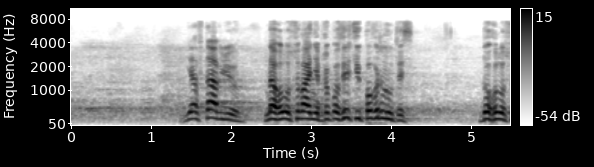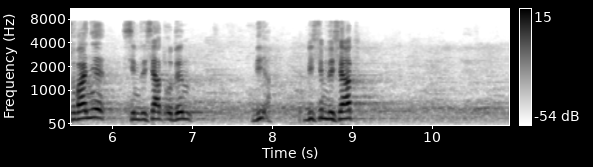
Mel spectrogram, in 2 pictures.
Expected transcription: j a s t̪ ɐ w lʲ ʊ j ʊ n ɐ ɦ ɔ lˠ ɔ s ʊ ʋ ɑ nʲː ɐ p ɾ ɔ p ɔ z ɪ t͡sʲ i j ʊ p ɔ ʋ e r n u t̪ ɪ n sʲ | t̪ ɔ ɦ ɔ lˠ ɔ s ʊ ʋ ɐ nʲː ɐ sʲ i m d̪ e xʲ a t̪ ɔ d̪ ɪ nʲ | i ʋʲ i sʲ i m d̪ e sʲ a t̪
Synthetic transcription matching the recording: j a s t̪ ɑ w lʲ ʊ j ʊ n ɐ ɦ ɔ lˠ ɔ s ʊ ʋ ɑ nʲː ɐ p ɾ ɔ p ɔ z ɪ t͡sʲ i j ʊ p ɔ ʋ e r n u t̪ ɪ sʲ | d̪ ɔ ɦ ɔ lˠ ɔ s ʊ ʋ ɑ nʲː ɐ sʲ i m d̪ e sʲ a t̪ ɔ d̪ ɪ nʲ | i ʋʲ i sʲ i m d̪ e sʲ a t̪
